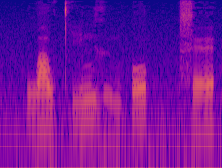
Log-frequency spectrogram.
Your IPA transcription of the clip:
w a˧˥ w t̪ʰ i˧˥ n ɣ ɨ˨˩ m ʔ o˦˥ k̚ | s ɛ˧˥

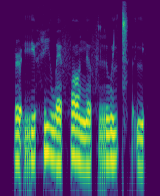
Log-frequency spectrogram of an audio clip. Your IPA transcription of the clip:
ɭ ə̰ rʲ ɯ h i w ɛ f ɔ n ə f r u lʲ t͡sʼ ə̰ lʲ

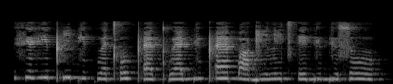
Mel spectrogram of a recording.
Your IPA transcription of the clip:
fʲ ɒ˦ vʲ e˦ pʼ i˦ bʲ e˨ kʷ æ˨ tʼ o˦˨ pʼ æ˨ kʷʼ æ˨˦ bʲ u˧ pʼ æ˦ ɓ ɒ˨ ɡ i˧ l i˧ t͡sʼ e˧ bʲ u˧ bʲ u˧ s o˦˨

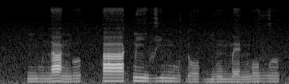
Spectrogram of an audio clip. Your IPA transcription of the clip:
ŋ u˨ n a˦˨ ŋ ʊ˦ | aː˦ k͡p ĩ˦˨ v i˦ m u˨ ɗ oː˨ ɡ͡b ũ˨ m ɛ˨ ŋ o˦ v ʊ˦

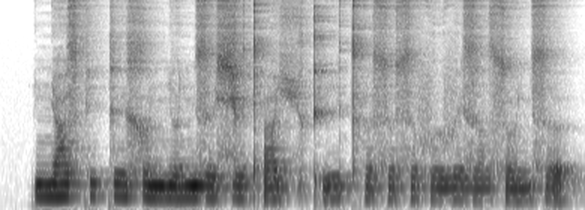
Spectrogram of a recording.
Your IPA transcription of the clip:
ɲ a z k i k ɪ x ɵ ɲ ə ɲ z ɘ ɕ ɘ tʼ a ç ʏ kʼ i tʰ ə s ɵ s ə f ɵ v e z i lˠ s ɵ ɲ s ə

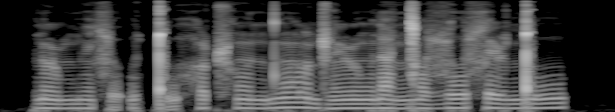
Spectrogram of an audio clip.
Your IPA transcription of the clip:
ɾ õ ɭ m b ẽ ɬ o̰ ʔ u ǃ ṵ h ɔ ʈ͡ʂʰ õ n d ũ lˠ ə̃ ɖ͡ʐ ẽ ɭ ũ ɾ a ŋ͡ǀ ɔ ɮ o ɬ e ɭ ŋ͡ǃ u

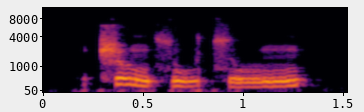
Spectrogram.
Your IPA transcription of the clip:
ʈ͡ʂ ɤ˥˩ ŋ s u˧˥ t͡s ʊ˧˥ ŋ

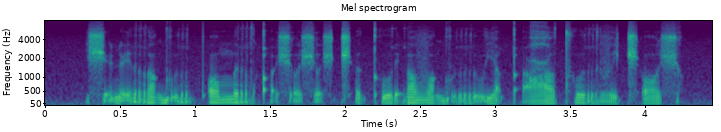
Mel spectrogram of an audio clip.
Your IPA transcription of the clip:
ʃ ḛ˨ ɳ ḛ˦ r ɒ˨ ɡ ṵ˦˨ r pʼ ɔ˦ m ə˦ r qʼ ṵ˨ ʃ ɔ̰˨˦ ʃ ɔ̰˨ ʃ t͡ʃʼ ə˨ kʼ u˨ ɾ ḛ˦ ɾ ɒ˦ v ɒ˨ ɡ ṵ˨ r ṵ˦ j ə̰˨ qʼ ə̰˨ ʕ ɔ˦ tʰ u˦ r v e˨ t͡ʃʼ ɔ˦ ʃ

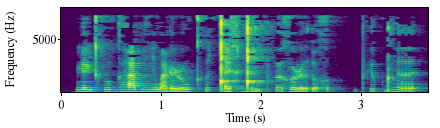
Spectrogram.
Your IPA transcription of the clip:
ɳ i ɳ kʰ u ɡʱ a bʱ i w a ɽ ɯ ɭ u kʰ ɯ ǃ ɛ x ɡ͡ǃ ɯ ɳ pʰ ɵ x u ɭ ɯ ɗ o x | pʰ y kʷ ɖʱ ə r

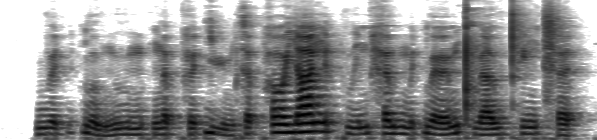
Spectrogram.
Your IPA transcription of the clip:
w ɵ˨˥ t̚ ɵ˨˥ t̚ w o˨˩ w n̪ uː˨ m ʊ˨ k̚ n̪ ɐ˨ p̚ h ɵ˨˥ t̚ j yː˨˩ m k ɐ˧ p̚ h ɔː˥ j aː˥ ŋ ɐ˨˥ t̚ kʷ iː˨˧ m h ɐ˧ w m ɵ˨˥ t̚ w œː˨˥ m kʷʰ aː˨˧ w t̪ʰ ɪ˧ ŋ t͡sʰ ɐ˨ t̚

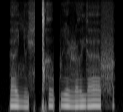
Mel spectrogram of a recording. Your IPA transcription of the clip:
ɛ˧˩ ʎ ɘ˩˧ ç ǀʰ ɘ˧ p i˧˩ ɭ ɘ˧ j ɛ˥˧ f

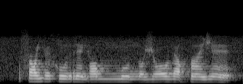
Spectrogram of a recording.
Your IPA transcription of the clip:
s ɔ j ø x ũ r ɛ̃ j ɔ mː ũ n o ʒ oː ð ɵ qʷ ɛ̃ ʒ ɛ̃

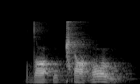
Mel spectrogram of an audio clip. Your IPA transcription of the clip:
dˤ y ʔ u ǁ ɛ ðˤ u

